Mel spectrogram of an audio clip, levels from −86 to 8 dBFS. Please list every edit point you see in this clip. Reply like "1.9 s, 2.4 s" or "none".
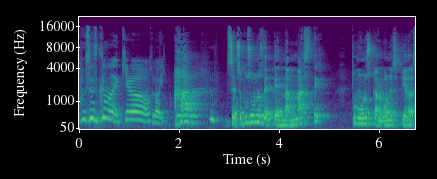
1.5 s, 3.1 s, 5.5 s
